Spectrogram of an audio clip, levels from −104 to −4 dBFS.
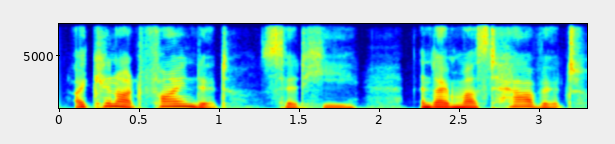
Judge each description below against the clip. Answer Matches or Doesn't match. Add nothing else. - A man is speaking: Doesn't match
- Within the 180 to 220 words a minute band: Matches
